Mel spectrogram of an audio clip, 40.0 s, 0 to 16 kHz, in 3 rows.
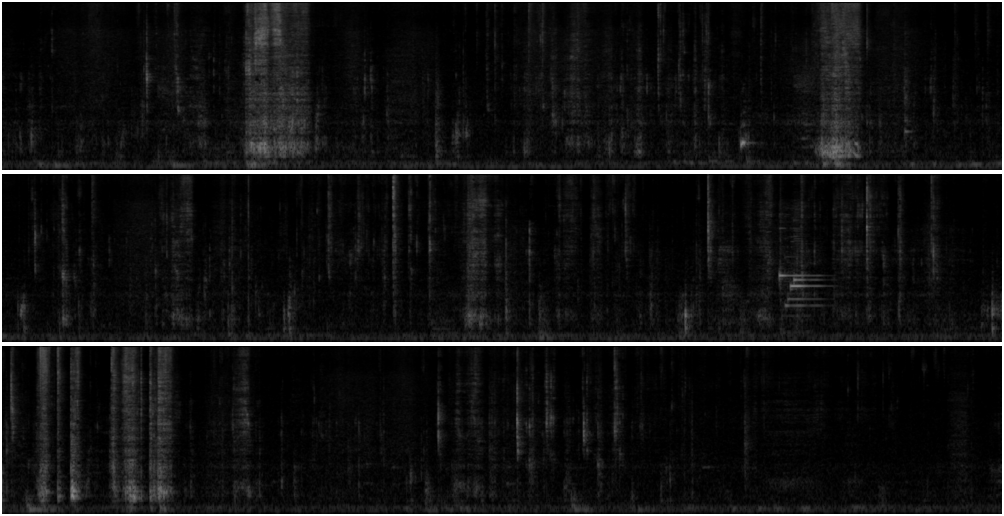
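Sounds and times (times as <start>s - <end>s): wet chewing: 5.7s - 23.6s, 24.5s - 36.9s.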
